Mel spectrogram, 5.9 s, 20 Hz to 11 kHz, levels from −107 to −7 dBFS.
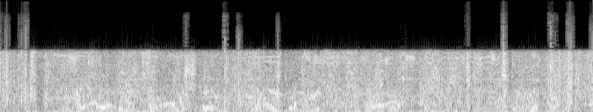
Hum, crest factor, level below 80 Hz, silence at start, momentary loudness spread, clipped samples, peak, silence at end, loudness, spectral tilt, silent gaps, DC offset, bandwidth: none; 14 dB; -28 dBFS; 0 s; 2 LU; under 0.1%; 0 dBFS; 0 s; -15 LUFS; -9 dB/octave; none; under 0.1%; 7.4 kHz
